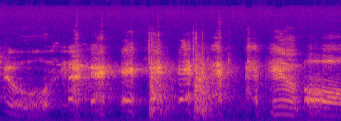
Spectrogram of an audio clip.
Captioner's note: laughing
